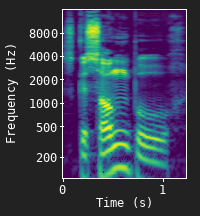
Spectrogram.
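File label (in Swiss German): "gsandbuech", Bas Rhin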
